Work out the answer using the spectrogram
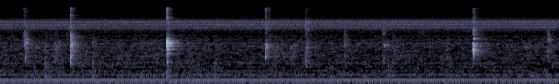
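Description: Close-up mouth sounds of a person chewing soft melon flesh: about half a dozen sharp, wet mouth clicks at irregular intervals, the loudest about two and a half seconds in, over a steady low hum.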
